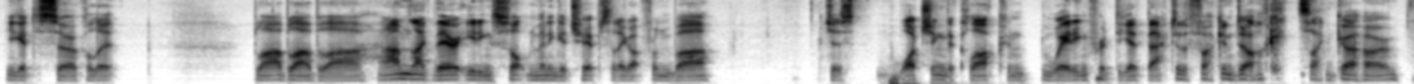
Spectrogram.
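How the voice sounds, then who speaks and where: A man's voice: lowish voice, flat delivery, a little fast. Blunt sweary Australian guy. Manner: blunt, sweary, laughs easily. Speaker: streamer. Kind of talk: casual reaction commentary.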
